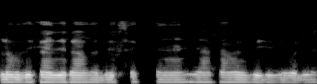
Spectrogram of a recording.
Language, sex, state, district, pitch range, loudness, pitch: Hindi, male, Bihar, Araria, 105-110 Hz, -17 LUFS, 110 Hz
